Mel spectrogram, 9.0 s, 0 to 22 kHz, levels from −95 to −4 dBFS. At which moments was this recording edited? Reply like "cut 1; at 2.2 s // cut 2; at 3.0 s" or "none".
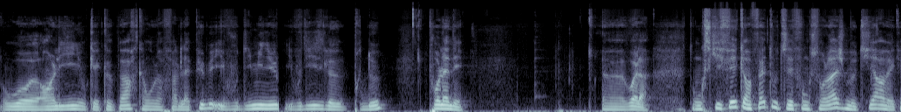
cut 1; at 1.4 s // cut 2; at 2.8 s // cut 3; at 3.6 s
